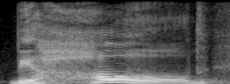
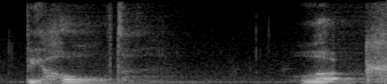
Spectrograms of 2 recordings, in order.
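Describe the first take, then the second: First: "Behold" called out louder as a command; emphatic behold. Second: Soft behold. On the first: Preacher commanding the congregation, a loud ringing "Behold". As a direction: proclaim "Behold" firmly to the room. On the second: Preacher to congregation, hushing "Behold" softly. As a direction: drop to a hushed, much softer "Behold". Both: Shown as a demonstration.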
